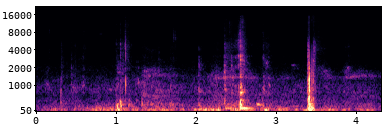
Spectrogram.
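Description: Quiet outdoor background with a few scattered light knocks and clicks, the sharpest one about three and a half seconds in.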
